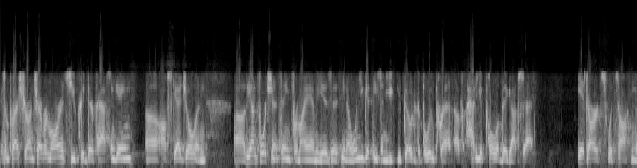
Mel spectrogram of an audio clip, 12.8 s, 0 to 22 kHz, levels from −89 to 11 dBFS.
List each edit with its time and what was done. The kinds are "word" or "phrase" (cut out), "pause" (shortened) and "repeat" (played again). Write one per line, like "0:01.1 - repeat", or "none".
0:01.7 - word
0:04.9 - word
0:07.6 - word
0:07.9 - word
0:11.7 - word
